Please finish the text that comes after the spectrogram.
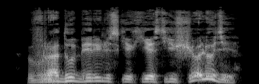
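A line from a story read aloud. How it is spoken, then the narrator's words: Displeased voice. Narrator (Russian): ответил недовольным голосом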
